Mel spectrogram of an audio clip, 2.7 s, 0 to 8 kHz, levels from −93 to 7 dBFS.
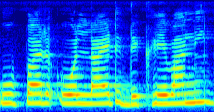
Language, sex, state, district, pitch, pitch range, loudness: Bhojpuri, female, Bihar, East Champaran, 240 Hz, 235-250 Hz, -24 LUFS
